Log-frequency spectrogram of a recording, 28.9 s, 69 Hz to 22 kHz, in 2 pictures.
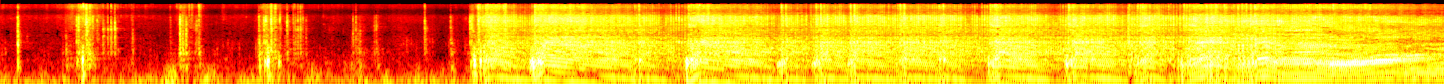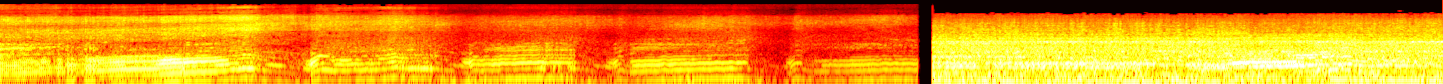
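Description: Honda CR250 two-stroke dirt bike engine, bored out to 310cc: a few sharp knocks as it is kicked over, then it catches about five seconds in and is revved up and down again and again. From about 24 s on it runs loud and steady while the bike is ridden.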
